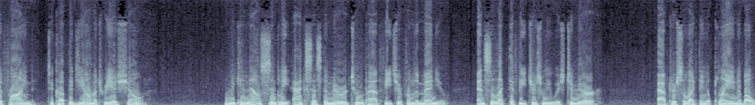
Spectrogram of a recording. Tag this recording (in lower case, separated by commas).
speech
